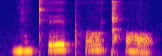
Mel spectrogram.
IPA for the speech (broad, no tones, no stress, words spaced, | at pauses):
ɡĩkʰe pʰɔ̃ǁʰɔ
